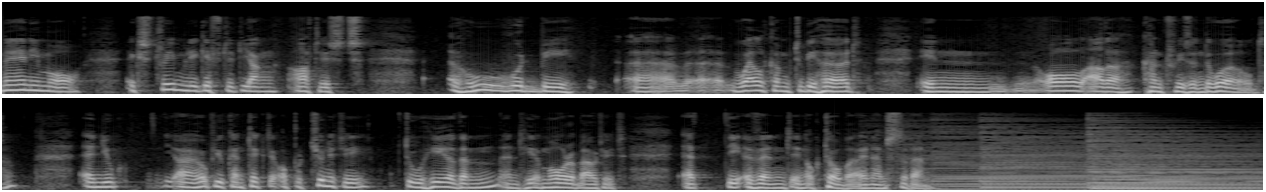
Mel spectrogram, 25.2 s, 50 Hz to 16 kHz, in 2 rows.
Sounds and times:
Speech: 0.0s - 3.7s, 4.4s - 8.6s, 9.2s - 12.8s, 13.4s - 21.9s.

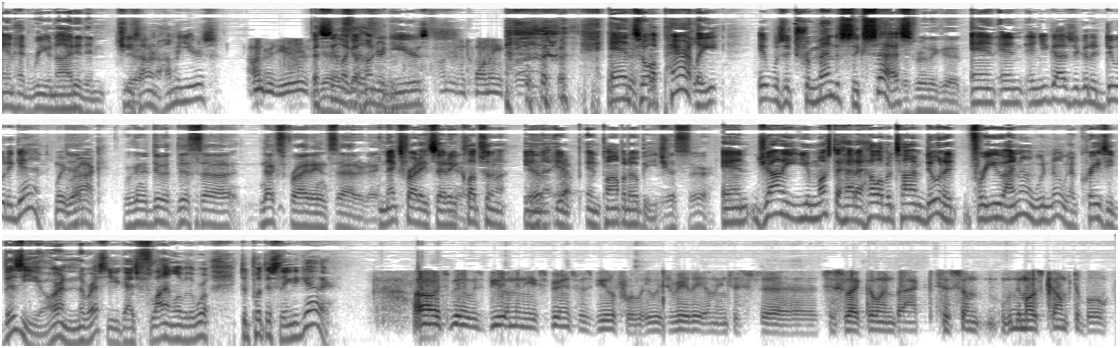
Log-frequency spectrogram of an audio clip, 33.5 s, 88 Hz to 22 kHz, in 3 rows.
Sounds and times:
Speech: 0.0s - 25.7s, 26.4s - 33.4s.

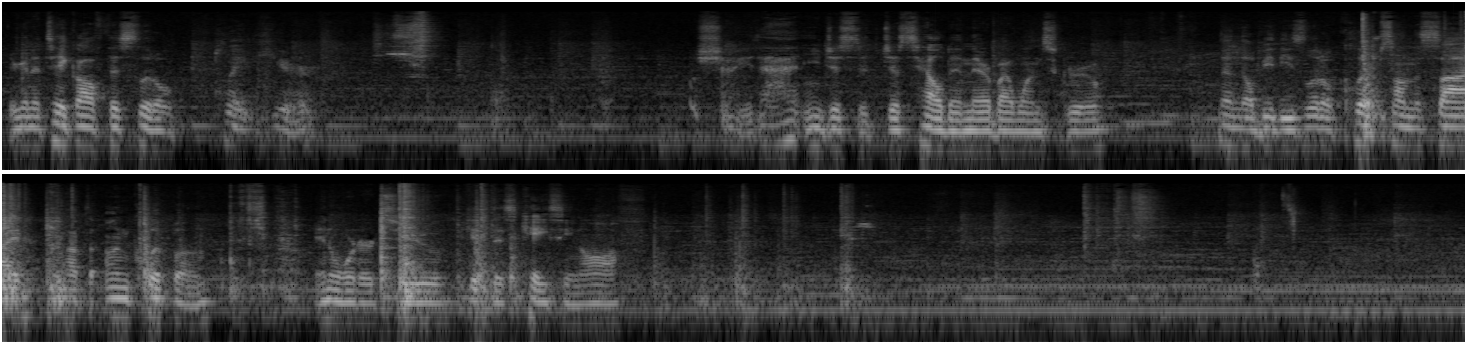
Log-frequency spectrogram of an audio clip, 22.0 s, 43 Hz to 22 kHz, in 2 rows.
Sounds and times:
Speech: 0.0s - 2.4s, 5.2s - 8.3s, 9.2s - 12.5s, 13.3s - 15.6s.

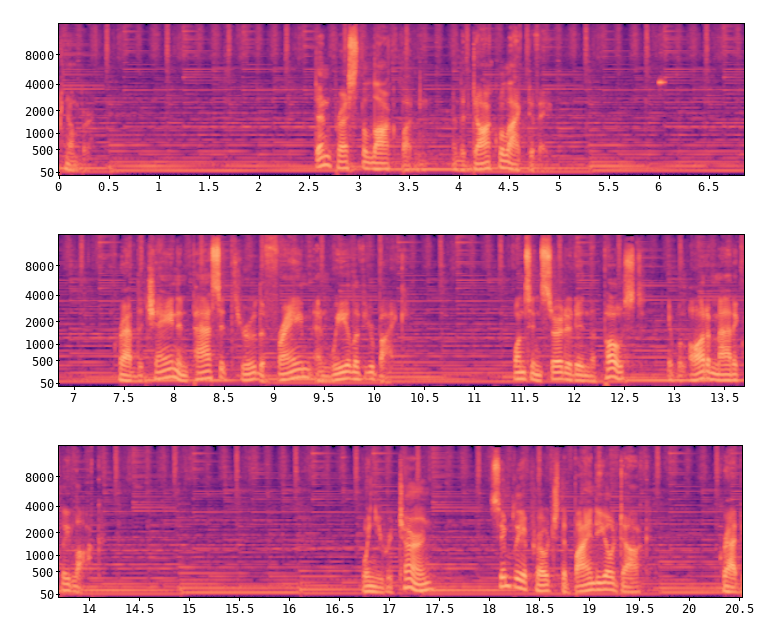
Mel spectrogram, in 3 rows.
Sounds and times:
Speech: 0.0s - 0.4s, 2.6s - 5.0s, 7.4s - 10.4s, 11.4s - 14.2s, 16.7s - 19.6s, 20.3s - 20.5s
Music: 0.0s - 20.5s.

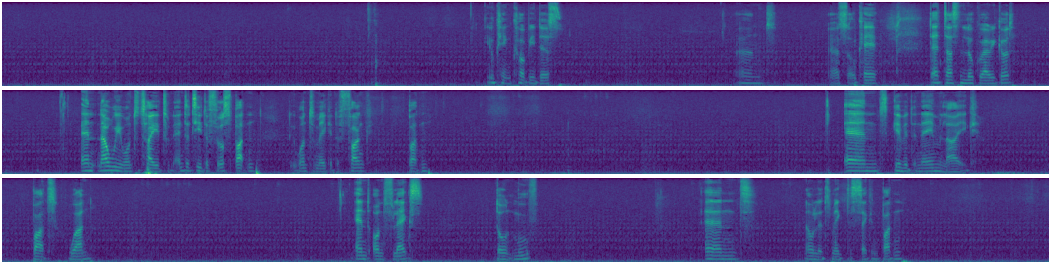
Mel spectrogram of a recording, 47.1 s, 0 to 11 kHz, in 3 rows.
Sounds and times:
Speech: 7.2s - 8.5s, 11.0s - 11.7s, 12.4s - 13.2s, 13.9s - 15.2s, 16.9s - 22.2s, 28.3s - 30.4s, 31.9s - 32.8s, 36.7s - 37.8s, 38.8s - 39.5s, 41.9s - 42.8s, 43.4s - 45.0s.

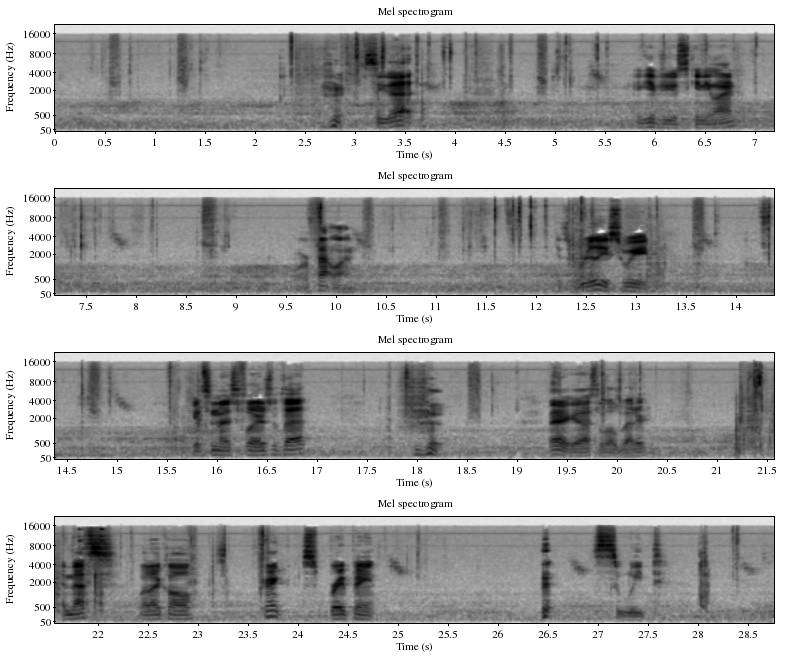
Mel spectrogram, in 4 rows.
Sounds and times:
Speech: 9.6s - 10.2s, 12.2s - 13.2s, 15.8s - 16.9s, 19.3s - 20.3s, 21.6s - 23.0s, 23.6s - 24.8s, 27.0s - 27.7s.

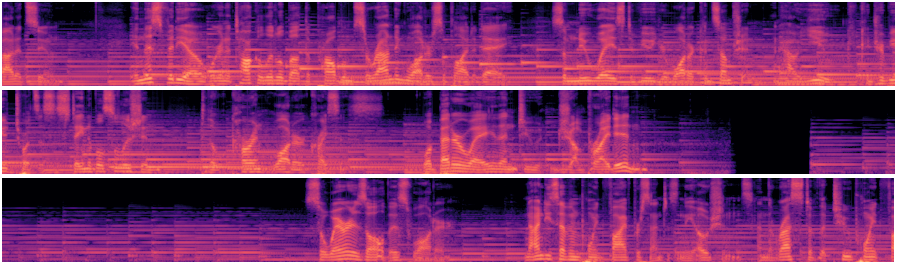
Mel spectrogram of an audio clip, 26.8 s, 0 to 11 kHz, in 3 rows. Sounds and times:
Speech: 0.0s - 0.6s, 1.3s - 15.4s, 20.9s - 22.4s, 23.1s - 26.7s
Music: 0.0s - 16.3s, 17.0s - 26.7s.

